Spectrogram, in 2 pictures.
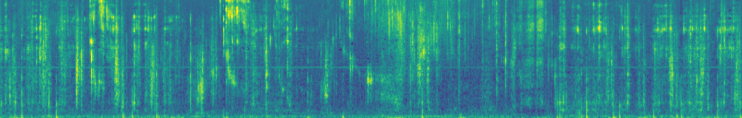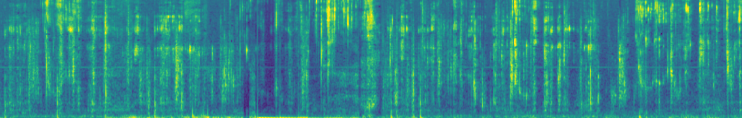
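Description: Close-miked chewing and biting of gimbap, a seaweed-wrapped rice roll, with many small crunches.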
